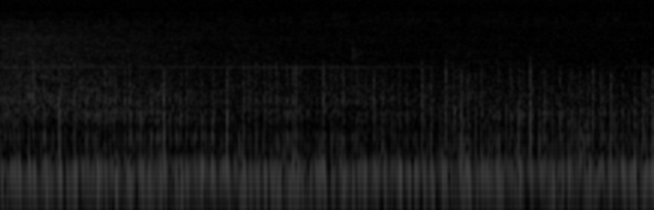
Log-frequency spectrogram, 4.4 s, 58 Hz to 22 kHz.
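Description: Falcon 9 first stage's nine Merlin 1D engines heard from the ground as the rocket climbs: a steady low rumble with dense crackling.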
